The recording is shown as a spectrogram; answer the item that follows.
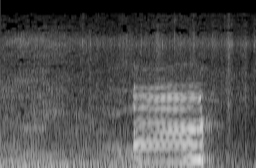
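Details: A single tame village cow in the fields near a lake gives one flat, sustained moo of under a second, full of harmonics, after a background of low engine rumble.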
